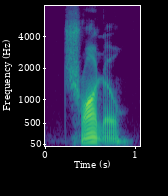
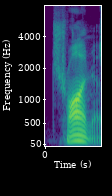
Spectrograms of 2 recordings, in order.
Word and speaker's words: Toronto: If you want to practice your pronunciations, locals say Toronto as Toronto, right? T-R-O-N-N-O. Emphasis on the Tron part. So Toronto. Looking forward to next week.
